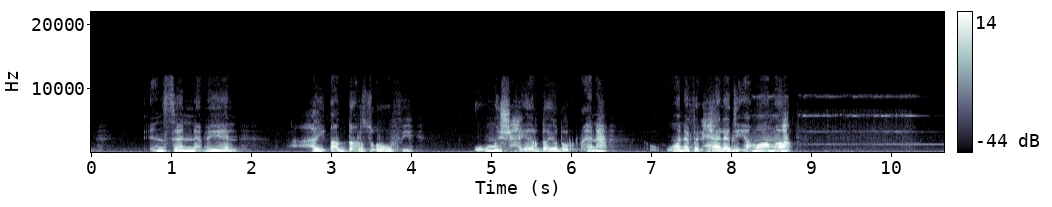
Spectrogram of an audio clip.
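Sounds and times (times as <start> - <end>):
speech: 0.7 - 2.0, 2.8 - 4.2, 4.8 - 6.6, 7.2 - 8.9
doorbell ringing in a home: 8.8 - 10.6.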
